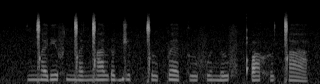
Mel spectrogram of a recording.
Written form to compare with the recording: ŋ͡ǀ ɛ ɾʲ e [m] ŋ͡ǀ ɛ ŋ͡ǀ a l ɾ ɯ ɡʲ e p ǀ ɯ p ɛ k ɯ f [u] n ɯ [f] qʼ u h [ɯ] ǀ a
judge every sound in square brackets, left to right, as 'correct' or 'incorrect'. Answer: incorrect: f, incorrect: ɯ, correct, correct

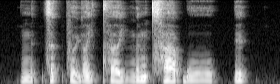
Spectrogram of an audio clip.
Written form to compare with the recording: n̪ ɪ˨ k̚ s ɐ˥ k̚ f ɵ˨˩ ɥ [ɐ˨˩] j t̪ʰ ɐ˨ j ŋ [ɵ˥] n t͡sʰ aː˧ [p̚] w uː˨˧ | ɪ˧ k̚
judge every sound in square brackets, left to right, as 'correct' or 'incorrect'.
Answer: incorrect: ɐ˥, correct, correct

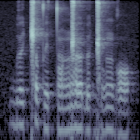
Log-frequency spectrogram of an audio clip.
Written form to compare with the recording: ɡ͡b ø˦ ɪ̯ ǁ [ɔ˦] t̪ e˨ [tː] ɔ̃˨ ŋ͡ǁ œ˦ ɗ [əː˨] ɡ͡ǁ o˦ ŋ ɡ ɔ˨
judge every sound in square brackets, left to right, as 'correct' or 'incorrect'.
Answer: incorrect: ə˦, correct, incorrect: ə˨

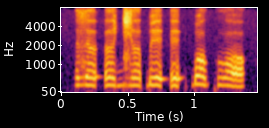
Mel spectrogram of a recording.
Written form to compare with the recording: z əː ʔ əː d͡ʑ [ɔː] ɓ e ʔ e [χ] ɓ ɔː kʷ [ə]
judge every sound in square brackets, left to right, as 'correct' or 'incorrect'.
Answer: incorrect: əː, incorrect: ʔ, incorrect: ɔ

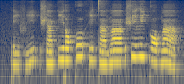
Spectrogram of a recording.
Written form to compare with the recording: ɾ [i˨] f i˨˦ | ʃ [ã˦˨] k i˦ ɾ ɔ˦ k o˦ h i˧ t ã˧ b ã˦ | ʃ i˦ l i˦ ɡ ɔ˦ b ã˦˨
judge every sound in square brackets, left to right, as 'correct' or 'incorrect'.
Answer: correct, incorrect: ã˧

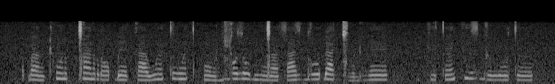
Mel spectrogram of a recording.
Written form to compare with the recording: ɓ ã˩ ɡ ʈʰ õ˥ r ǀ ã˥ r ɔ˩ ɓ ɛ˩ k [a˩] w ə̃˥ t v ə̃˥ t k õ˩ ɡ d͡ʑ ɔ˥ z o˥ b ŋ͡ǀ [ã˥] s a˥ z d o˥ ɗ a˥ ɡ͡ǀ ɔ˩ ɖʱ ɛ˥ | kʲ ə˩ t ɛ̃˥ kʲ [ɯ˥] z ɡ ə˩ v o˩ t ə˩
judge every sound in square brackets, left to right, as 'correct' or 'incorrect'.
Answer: correct, incorrect: ã˩, correct

